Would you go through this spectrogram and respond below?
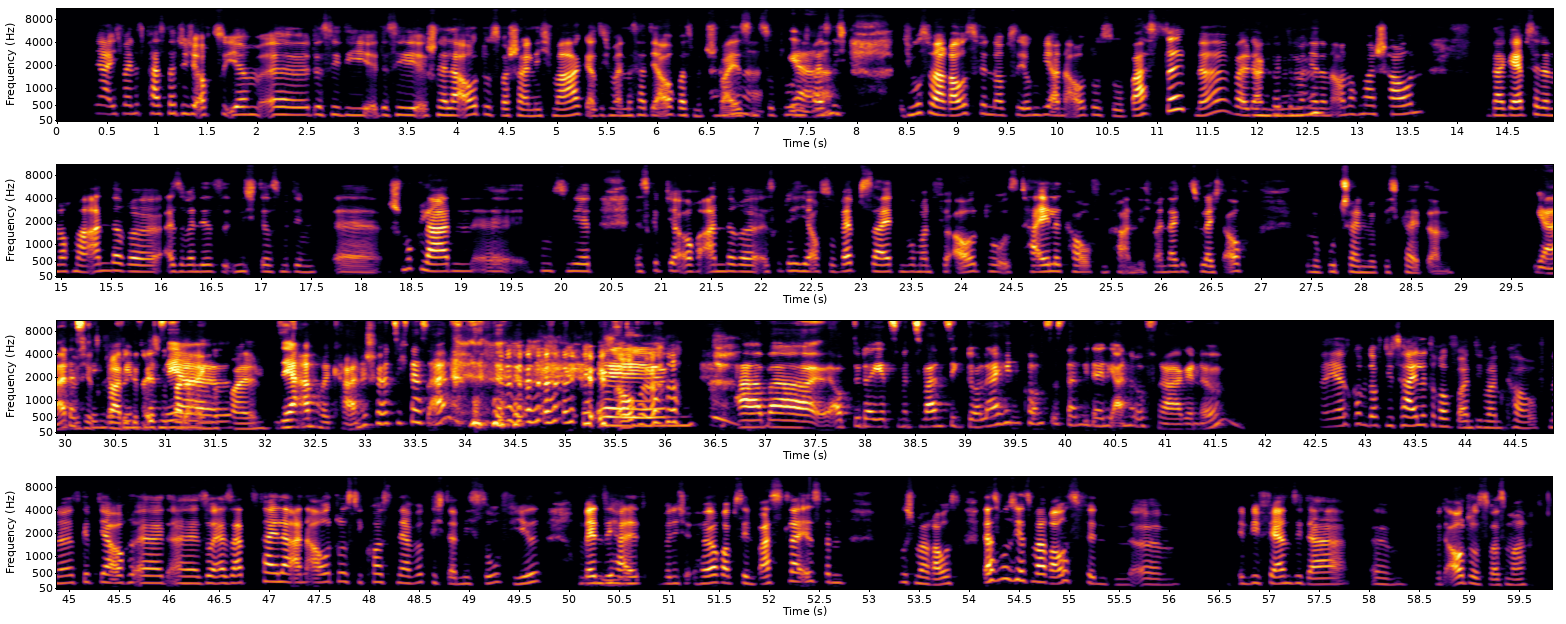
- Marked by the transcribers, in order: laughing while speaking: "Ist auch Ja"; laugh
- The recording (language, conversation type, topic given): German, advice, Welche Geschenkideen gibt es, wenn mir für meine Freundin nichts einfällt?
